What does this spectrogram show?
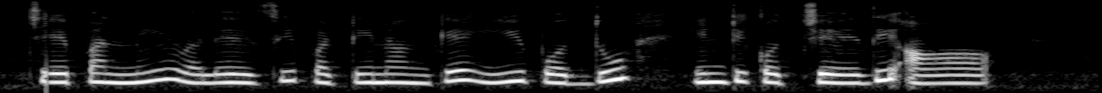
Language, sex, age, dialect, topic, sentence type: Telugu, female, 18-24, Southern, agriculture, statement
